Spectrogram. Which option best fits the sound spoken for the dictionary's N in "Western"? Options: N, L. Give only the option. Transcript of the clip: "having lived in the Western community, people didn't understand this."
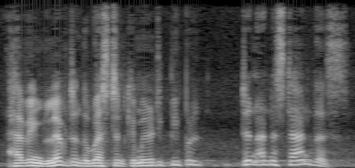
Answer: N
